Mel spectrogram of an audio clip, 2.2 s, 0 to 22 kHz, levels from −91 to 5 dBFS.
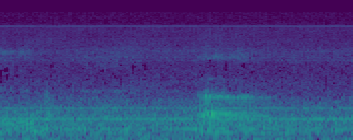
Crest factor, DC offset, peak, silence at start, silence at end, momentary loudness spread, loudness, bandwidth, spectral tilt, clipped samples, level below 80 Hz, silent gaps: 18 dB; under 0.1%; -24 dBFS; 0 s; 0 s; 6 LU; -42 LUFS; 16 kHz; -5.5 dB/octave; under 0.1%; -58 dBFS; none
